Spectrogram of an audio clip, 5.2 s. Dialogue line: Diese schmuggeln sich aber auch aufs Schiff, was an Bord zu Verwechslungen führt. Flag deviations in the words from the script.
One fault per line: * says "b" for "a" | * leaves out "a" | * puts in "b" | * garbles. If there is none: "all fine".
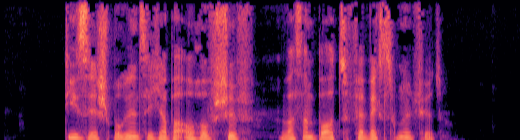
all fine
